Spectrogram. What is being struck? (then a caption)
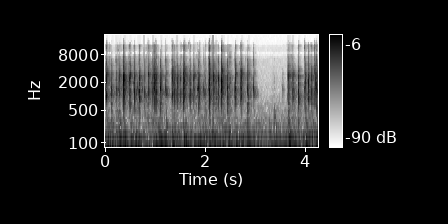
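Mechanical keyboard with plastic keycaps and metal case. Fingertips type on a Monsgeek M1 mechanical keyboard with a dark metal case and purple and black plastic keycaps. The keystrokes are rapid, bright clacks with almost no ring, with a brief pause in the typing before it resumes.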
